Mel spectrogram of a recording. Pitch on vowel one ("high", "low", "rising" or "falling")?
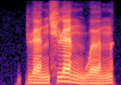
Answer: rising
